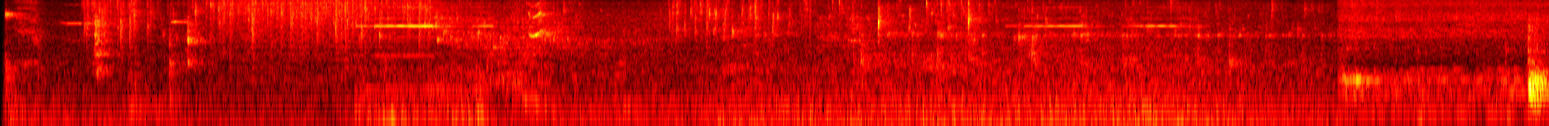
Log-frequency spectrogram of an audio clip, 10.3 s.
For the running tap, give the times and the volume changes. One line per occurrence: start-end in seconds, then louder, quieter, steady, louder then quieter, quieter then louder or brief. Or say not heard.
0.0-10.2 quieter.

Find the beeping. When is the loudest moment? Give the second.
3 s.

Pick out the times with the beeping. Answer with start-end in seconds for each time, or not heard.
2.4-3.3, 6.7-8.1.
